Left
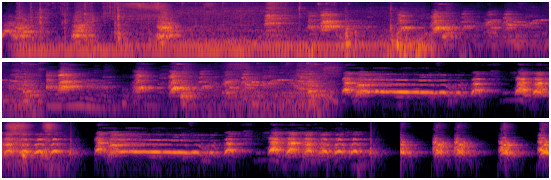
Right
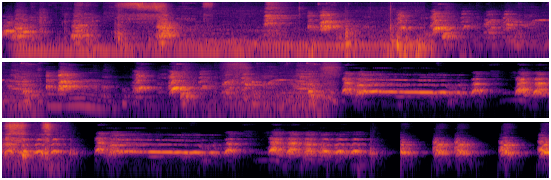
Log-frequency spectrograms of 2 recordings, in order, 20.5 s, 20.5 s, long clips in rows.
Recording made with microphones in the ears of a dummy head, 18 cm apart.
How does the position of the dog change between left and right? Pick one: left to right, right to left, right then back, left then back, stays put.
right to left.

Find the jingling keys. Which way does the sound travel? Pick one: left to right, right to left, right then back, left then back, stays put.
left to right.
